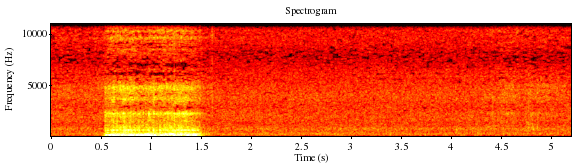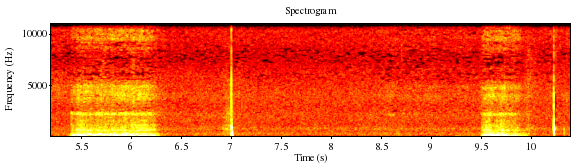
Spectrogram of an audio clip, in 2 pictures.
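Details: Snoring from a sleeping dog in a quiet room: three rough, rattling snores with long quiet pauses between them, about twelve breaths a minute.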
